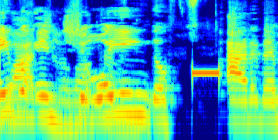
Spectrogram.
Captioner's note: beep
